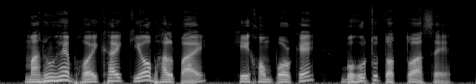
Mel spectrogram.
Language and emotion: Assamese, neutral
